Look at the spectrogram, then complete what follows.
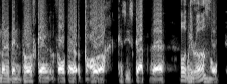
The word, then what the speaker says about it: Droege: And I think Droege's how you pronounce the last name.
